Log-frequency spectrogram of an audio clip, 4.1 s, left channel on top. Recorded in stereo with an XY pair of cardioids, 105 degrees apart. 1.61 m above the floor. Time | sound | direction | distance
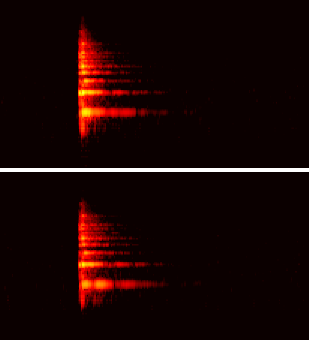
1.1 | a violin | 45° left | 0.6 m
